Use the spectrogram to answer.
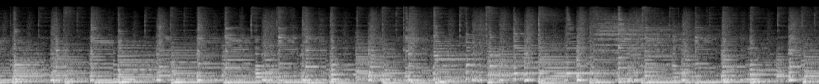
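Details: Instrumental music with steady drums and plucked guitar fills the recording, with no animal voice heard.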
